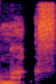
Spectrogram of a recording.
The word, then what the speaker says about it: Mx: MX, pronounced mix or mux.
